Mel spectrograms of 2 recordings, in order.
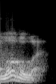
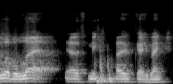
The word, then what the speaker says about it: Lovellette: The other one is Clyde Lovellette, who Clyde Lovellette. Make sure I pronounce his name right.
